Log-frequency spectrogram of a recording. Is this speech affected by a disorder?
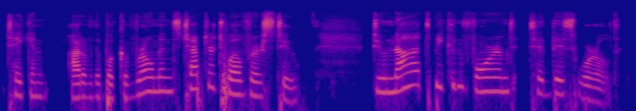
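No.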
